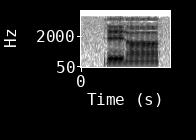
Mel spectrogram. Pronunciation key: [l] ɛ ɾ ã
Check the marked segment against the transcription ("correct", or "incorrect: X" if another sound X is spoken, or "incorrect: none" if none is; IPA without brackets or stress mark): incorrect: ɾ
